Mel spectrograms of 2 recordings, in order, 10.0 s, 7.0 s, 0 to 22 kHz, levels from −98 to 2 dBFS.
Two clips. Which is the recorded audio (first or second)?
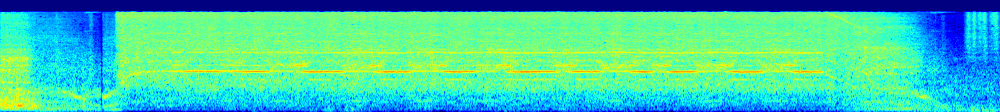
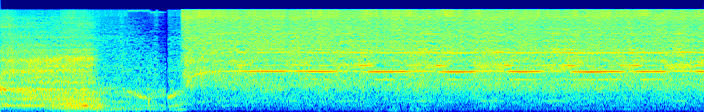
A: second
